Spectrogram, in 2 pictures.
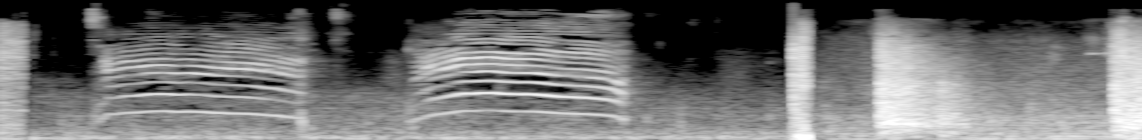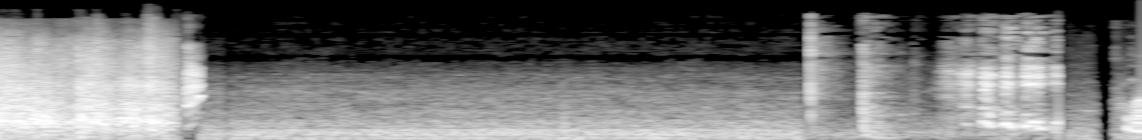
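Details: Kitten giving two loud, clear meows, each rising then falling in pitch and lasting about a second, followed by bursts of rustling and thumping noise.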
